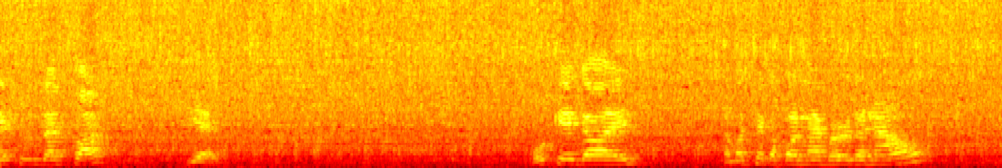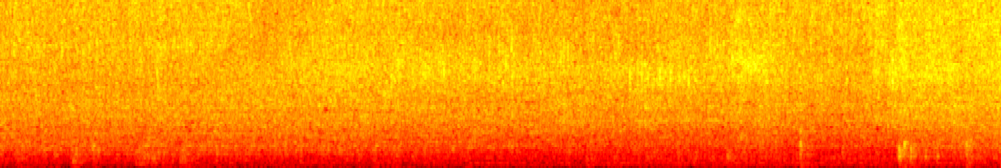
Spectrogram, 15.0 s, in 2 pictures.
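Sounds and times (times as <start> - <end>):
burger patties sizzling: 0.0 - 15.0
chicken deep-frying in oil: 0.0 - 15.0
spatula scraping a skillet: 12.3 - 15.0.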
